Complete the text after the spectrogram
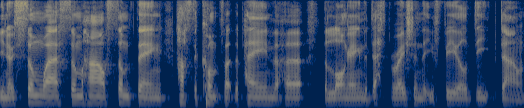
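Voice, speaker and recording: At a moderate pace and in a Yorkshire accent, the speaker keeps a fairly even intonation on a very clean recording with a silent background. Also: man. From Yorkshire, northern England. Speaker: pastor. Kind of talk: sermon.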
